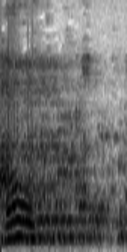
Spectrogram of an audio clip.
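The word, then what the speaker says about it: هو: Hu, bacanya hu, jangan huwa, kecuali disambung.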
